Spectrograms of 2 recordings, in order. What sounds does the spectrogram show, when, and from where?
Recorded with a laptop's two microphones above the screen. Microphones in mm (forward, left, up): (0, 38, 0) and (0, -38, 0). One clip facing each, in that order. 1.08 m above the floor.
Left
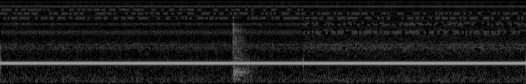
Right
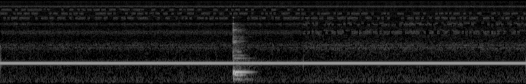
2.3 s a cowbell: 80° right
